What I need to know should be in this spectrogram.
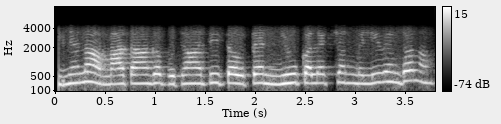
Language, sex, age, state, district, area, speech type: Sindhi, female, 18-30, Gujarat, Surat, urban, conversation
